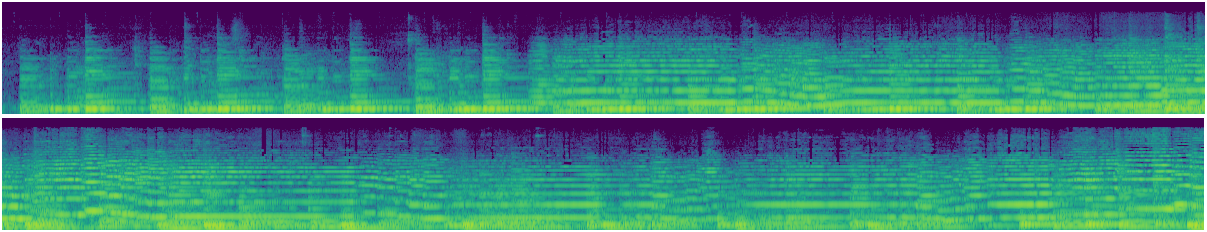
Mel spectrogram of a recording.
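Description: Violin and classical guitar duo playing a tango in D minor. The music starts suddenly over the guitar's steady rhythmic chords, with the violin's melody sliding between notes more and more through the second half.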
